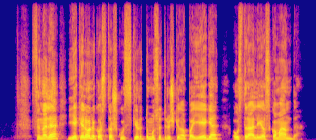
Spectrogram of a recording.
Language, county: Lithuanian, Vilnius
